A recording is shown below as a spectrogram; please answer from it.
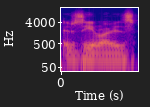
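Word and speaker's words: Xaero: mod here so let's go ahead and download xero's minimap so i'm going to search for xero which is spelled x-a-e-r-o and then download the mini-map mod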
